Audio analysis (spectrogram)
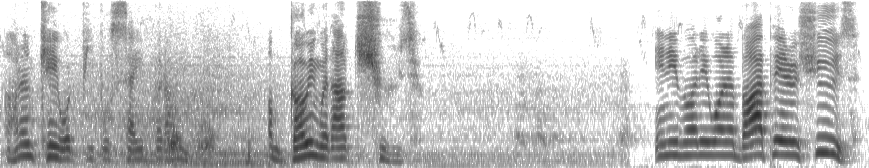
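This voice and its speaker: An actress plays an ageing South African woman who is down and out. Her speech is slow and rambling, full of muttering to herself that breaks into feisty bursts. It is a lonely, defiant monologue from a radio play. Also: mid-range voice, slight background noise, lightly acted. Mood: grumbling, defiant.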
